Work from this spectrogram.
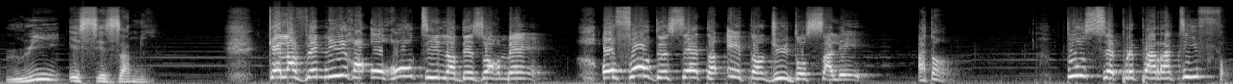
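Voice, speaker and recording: A poet reciting spoken-word verse in a solemn, declamatory way with theatrical emphasis. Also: medium pitch. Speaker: slam poet. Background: music under the voice.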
